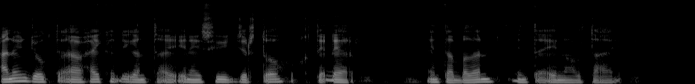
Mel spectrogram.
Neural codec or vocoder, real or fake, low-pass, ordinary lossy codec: none; real; none; none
